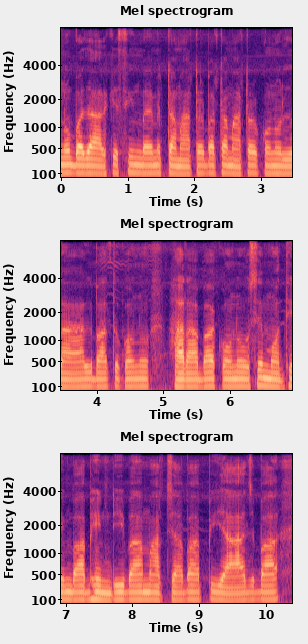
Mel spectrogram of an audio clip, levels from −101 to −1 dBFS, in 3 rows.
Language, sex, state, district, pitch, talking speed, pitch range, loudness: Bhojpuri, male, Bihar, East Champaran, 105 Hz, 150 wpm, 100-110 Hz, -18 LUFS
